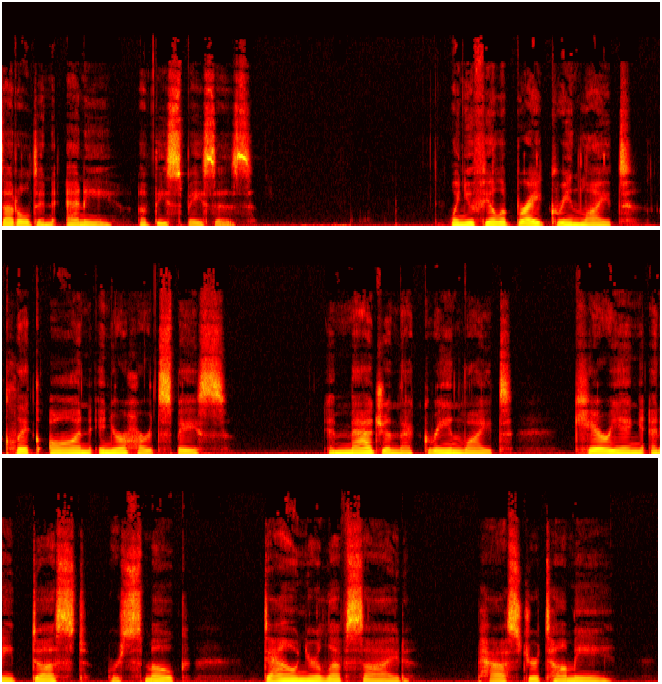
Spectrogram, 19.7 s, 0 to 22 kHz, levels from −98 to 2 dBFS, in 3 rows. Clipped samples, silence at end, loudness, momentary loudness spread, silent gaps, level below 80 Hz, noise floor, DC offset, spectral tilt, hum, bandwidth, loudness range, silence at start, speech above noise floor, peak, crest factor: under 0.1%; 0.5 s; -30 LUFS; 13 LU; none; -60 dBFS; -69 dBFS; under 0.1%; -4.5 dB/octave; none; 17.5 kHz; 3 LU; 0 s; 40 dB; -14 dBFS; 16 dB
